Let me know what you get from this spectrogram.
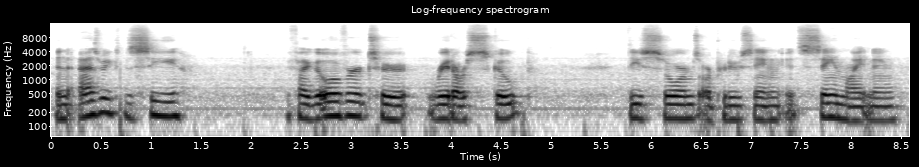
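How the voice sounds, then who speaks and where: A man's voice: a little high, little pitch movement, takes it slowly, a little mellow. A young man hosting a live weather stream, talking casually with fillers and giving urgent storm warnings from his home setup. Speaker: livestream weather host. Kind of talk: live storm-coverage commentary.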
